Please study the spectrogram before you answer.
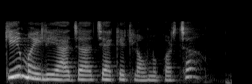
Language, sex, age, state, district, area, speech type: Nepali, female, 60+, West Bengal, Darjeeling, rural, read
